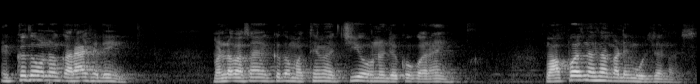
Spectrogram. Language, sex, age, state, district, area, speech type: Sindhi, male, 18-30, Maharashtra, Thane, urban, spontaneous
